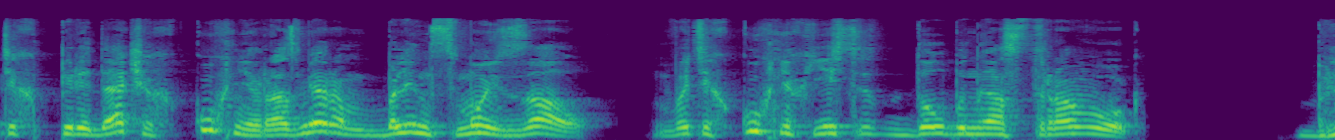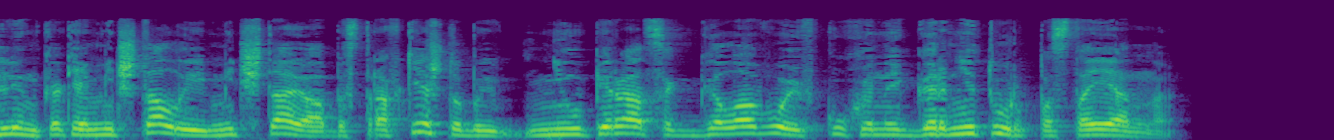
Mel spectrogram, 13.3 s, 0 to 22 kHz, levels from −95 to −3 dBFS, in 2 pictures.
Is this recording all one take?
yes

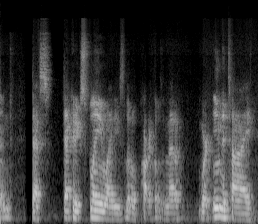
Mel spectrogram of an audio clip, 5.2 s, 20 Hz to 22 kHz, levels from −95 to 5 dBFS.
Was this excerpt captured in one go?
yes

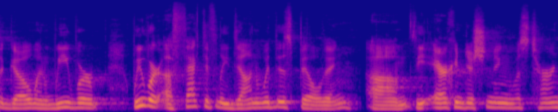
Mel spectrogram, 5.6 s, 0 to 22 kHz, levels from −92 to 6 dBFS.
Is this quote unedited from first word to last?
no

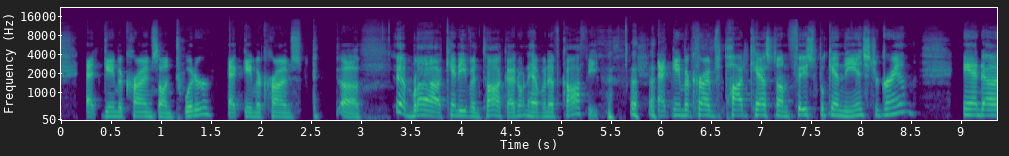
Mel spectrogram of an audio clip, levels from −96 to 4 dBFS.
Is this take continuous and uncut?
no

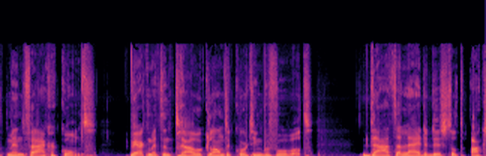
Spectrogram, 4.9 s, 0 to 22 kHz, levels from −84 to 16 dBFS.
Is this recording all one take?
yes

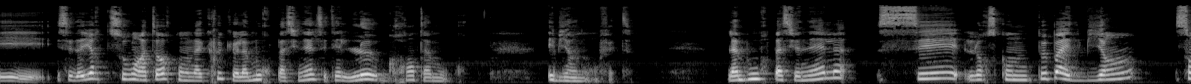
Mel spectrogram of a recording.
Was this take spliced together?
no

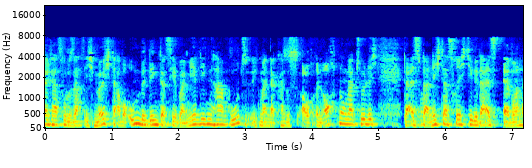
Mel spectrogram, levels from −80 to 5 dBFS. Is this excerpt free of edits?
no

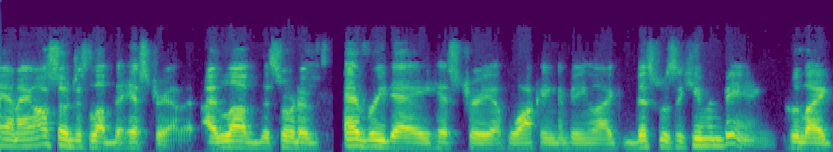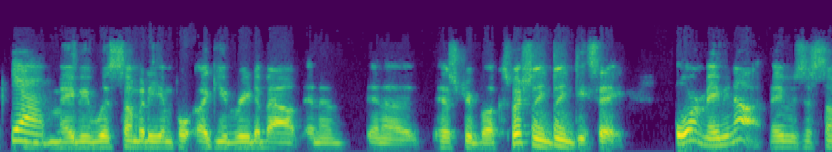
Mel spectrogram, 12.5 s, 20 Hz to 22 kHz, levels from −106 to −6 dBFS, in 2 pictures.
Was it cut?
yes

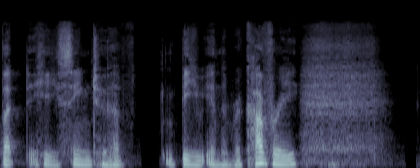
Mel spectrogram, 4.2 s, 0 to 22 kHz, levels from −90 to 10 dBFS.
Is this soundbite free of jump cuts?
yes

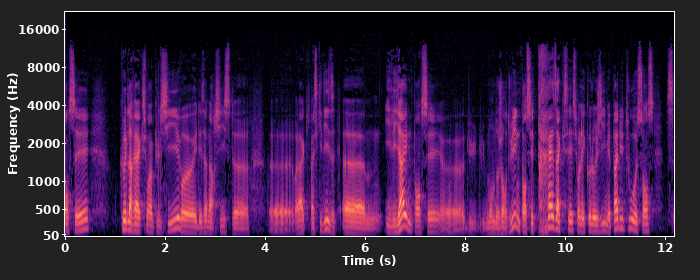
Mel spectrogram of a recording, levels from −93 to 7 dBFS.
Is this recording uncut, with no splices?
no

